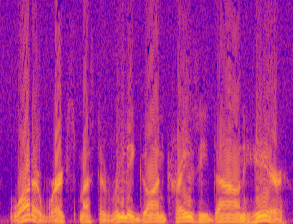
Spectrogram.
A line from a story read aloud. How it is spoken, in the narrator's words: Richie said and laughed uneasily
